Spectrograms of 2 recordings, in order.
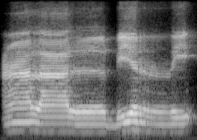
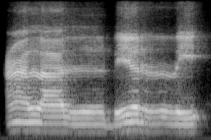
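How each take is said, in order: The two takes are said the same way.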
